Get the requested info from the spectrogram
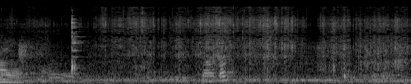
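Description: A plastic spoon stirring and turning chopped lemongrass and pieces of meat in a metal pot, a steady rustling and scraping, with one sharp knock of the spoon about three-quarters of a second in.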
